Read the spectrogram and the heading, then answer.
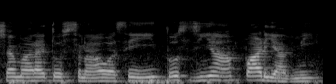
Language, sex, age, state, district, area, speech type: Dogri, male, 30-45, Jammu and Kashmir, Udhampur, rural, spontaneous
